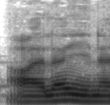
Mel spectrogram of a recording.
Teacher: আলাইনা এখানে আইন আছে, আওয়াজটা গলা থেকে চাপ দিয়ে আনতে হবে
